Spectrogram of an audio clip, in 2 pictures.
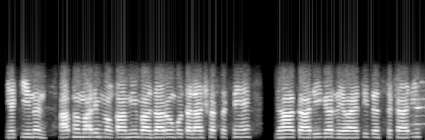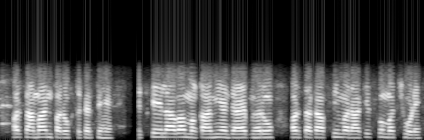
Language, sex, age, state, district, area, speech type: Urdu, male, 18-30, Maharashtra, Nashik, urban, conversation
